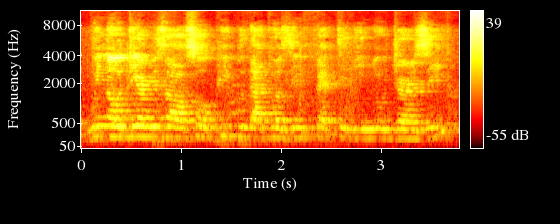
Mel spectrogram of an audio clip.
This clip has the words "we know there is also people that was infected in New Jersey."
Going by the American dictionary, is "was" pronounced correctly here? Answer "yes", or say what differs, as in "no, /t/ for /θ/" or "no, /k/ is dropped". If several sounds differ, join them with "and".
yes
